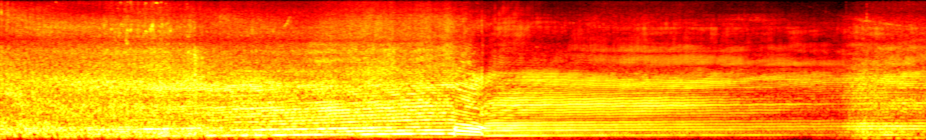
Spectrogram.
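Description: A heavy truck engine roars louder as it approaches, then drops in pitch as it passes close by.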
